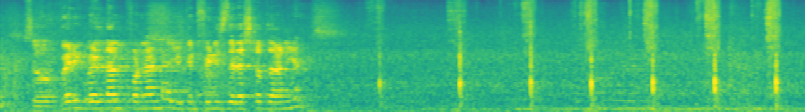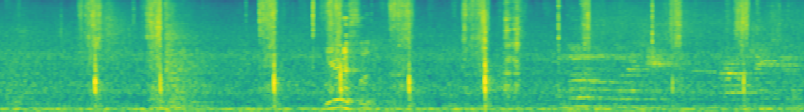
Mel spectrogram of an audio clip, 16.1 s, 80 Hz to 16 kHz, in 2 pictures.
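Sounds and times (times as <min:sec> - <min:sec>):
knife strokes on chopping board: 0:10.6 - 0:14.1, 0:14.7 - 0:15.7.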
